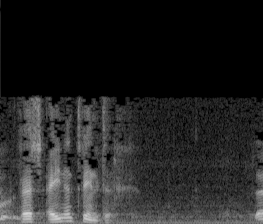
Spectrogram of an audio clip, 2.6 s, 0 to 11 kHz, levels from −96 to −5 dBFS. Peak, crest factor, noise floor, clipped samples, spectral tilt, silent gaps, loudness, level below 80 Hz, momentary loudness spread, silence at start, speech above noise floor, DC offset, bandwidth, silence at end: -14 dBFS; 20 dB; -55 dBFS; under 0.1%; -5 dB/octave; none; -31 LUFS; -62 dBFS; 20 LU; 0 s; 25 dB; under 0.1%; 6.6 kHz; 0 s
